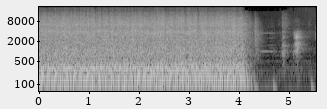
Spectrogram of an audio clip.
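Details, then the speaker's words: 2004 Honda CBR600RR with new custom full-system catless header and slip-on: loud rapid puffing chatter at idle from a big leak at the header, sounds like a V8, then shutdown. "There's definitely an exhaust leak though, I mean, you can fucking hear that shit. Yeah. Alright, so we're kind of at a predicament here. The thing sounds like a V8 because it's got such a big exhaust leak."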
